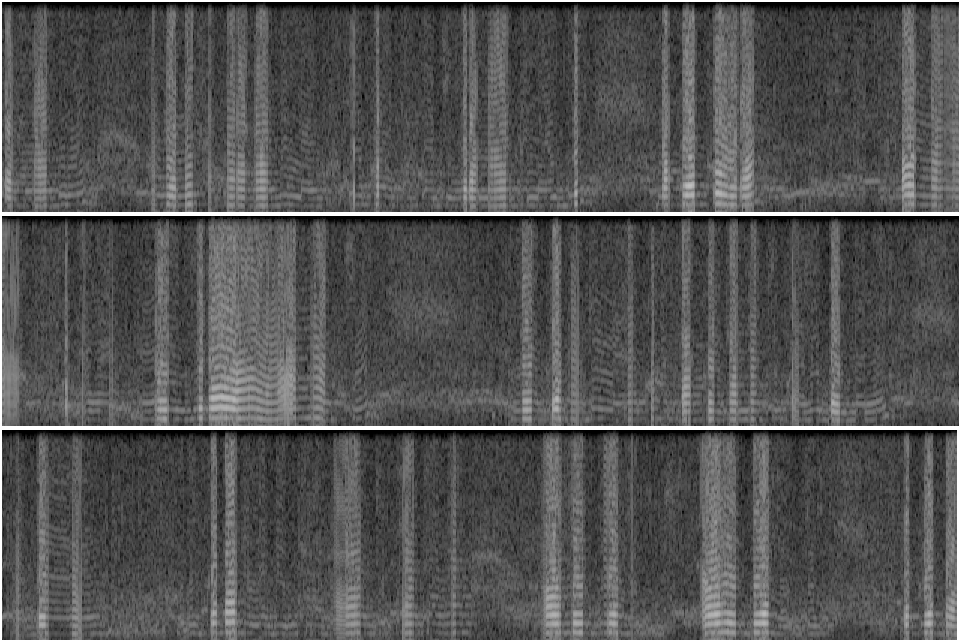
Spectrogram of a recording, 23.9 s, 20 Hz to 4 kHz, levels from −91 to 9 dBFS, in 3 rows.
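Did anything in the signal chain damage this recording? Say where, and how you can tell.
Yes: a mu-law and A-law mix-up at the G.711 decoder, throughout. A-law samples read as mu-law scramble levels, causing harsh distortion and noise-filled pauses.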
